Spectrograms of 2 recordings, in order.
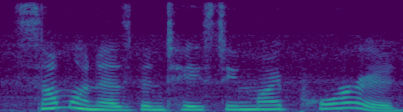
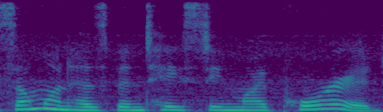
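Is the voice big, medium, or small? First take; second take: small; medium. First: It is said in a small, high voice. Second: It is said in a medium-sized voice. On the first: "in a little baby voice" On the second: "in a middle-sized voice"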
